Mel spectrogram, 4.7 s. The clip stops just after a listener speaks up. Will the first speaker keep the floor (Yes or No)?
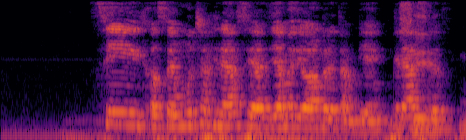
No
